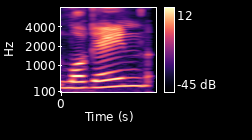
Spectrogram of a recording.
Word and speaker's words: Loghain: You approach the tent of Tairn Loghain. State your business. Loghain? I'm sorry, it's Loghain. I know the different accents I know different accents pronounce different things, but still.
